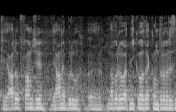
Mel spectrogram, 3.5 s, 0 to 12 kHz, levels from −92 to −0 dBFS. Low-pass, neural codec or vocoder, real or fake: 7.2 kHz; none; real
